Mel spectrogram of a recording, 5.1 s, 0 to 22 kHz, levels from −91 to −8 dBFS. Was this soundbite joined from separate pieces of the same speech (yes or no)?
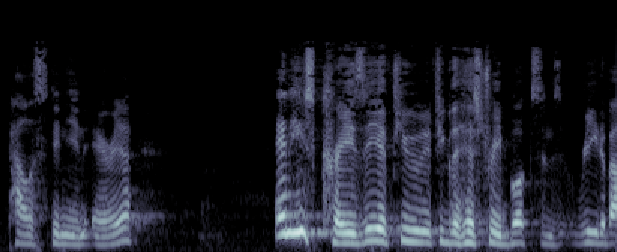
yes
